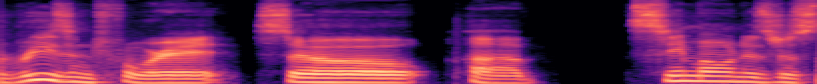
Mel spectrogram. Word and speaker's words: Simon: there in the center his name is simone it's spelled simon but they say simone so i'm just like okay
